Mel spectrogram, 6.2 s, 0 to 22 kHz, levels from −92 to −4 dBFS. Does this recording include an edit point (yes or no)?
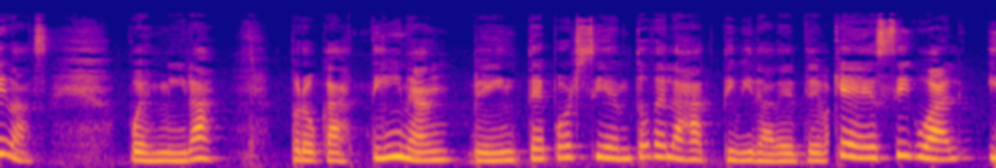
yes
